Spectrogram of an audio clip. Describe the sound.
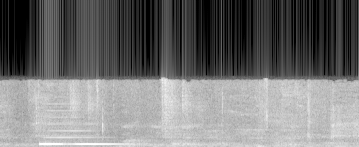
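A parliament voting signal sounds as one brief, faint electronic tone lasting about a second over a low murmur of room noise in the chamber.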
